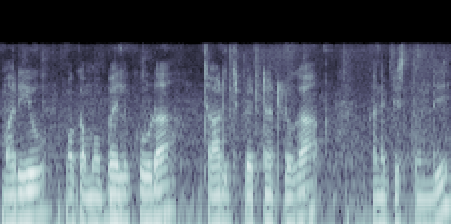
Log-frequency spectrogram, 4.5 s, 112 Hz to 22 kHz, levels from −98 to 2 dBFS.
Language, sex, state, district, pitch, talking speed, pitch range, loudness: Telugu, male, Andhra Pradesh, Sri Satya Sai, 115 Hz, 95 wpm, 110-125 Hz, -17 LUFS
